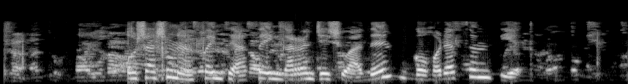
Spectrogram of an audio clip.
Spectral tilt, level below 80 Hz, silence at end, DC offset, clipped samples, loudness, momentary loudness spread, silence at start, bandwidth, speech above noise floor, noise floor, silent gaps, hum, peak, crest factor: -2.5 dB/octave; -56 dBFS; 0.3 s; under 0.1%; under 0.1%; -11 LUFS; 17 LU; 0.05 s; 8 kHz; 24 dB; -36 dBFS; none; none; 0 dBFS; 12 dB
